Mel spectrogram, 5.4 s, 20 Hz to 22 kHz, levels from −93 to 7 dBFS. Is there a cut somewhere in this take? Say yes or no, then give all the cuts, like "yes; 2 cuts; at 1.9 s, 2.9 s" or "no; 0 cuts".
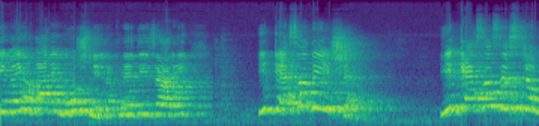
yes; 1 cut; at 2.0 s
